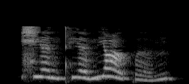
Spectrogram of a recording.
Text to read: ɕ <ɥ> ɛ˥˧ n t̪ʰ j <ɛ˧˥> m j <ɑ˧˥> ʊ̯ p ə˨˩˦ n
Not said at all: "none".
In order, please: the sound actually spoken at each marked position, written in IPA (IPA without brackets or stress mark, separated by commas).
j, ɛ˥˧, ɑ˥˩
